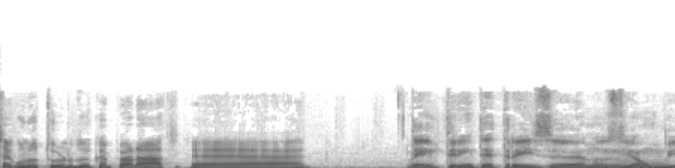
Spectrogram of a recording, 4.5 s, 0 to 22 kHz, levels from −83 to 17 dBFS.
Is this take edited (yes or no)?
yes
